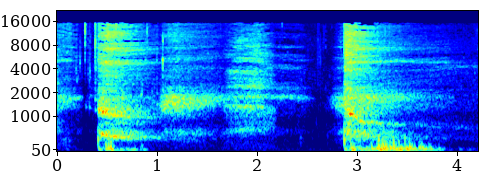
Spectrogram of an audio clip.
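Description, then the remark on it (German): A deep, noisy gasp for air bursts in after holding the breath for one and a half minutes, followed by heavy breathing and a second big gulping inhale. “Und atmen, tief atmen.”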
